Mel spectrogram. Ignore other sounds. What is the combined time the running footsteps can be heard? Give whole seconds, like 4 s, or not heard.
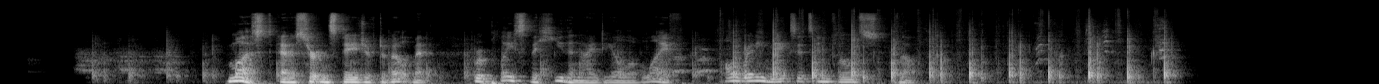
11 s.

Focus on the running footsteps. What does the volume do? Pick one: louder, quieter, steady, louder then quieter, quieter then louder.
louder.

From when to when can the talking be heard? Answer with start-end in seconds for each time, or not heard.
2.2-9.3.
